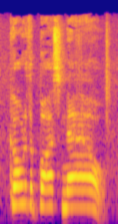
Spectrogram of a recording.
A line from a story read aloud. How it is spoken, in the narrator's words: Brenda screamed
